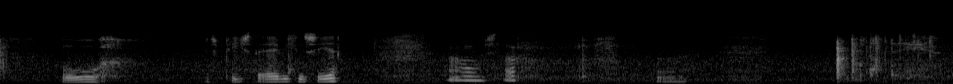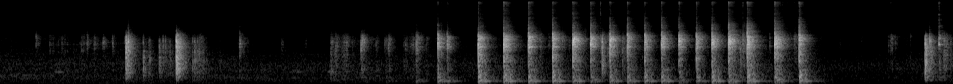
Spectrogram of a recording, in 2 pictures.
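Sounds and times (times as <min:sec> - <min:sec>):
hammer tapping on plastic: 0:13.6 - 0:17.8.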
